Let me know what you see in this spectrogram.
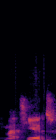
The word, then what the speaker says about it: Matthias: Matthias schreibt man mit TTH und dann minus Hammer.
